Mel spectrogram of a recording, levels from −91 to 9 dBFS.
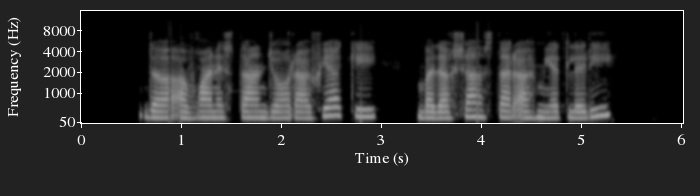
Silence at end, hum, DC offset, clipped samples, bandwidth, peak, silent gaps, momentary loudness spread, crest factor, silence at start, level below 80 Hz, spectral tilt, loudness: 0.75 s; none; under 0.1%; under 0.1%; 7.6 kHz; -16 dBFS; 3.18-3.36 s; 5 LU; 20 dB; 0.6 s; -76 dBFS; -3.5 dB/octave; -34 LUFS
